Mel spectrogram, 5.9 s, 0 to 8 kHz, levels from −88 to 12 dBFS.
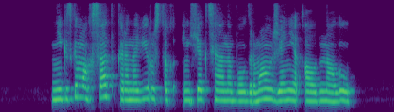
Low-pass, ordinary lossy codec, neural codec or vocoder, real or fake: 7.2 kHz; none; codec, 16 kHz in and 24 kHz out, 1 kbps, XY-Tokenizer; fake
